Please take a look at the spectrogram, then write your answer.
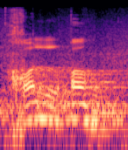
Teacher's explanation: Ini lamnya boleh disukun menjadi khalqahu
